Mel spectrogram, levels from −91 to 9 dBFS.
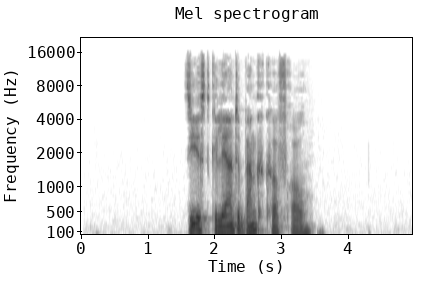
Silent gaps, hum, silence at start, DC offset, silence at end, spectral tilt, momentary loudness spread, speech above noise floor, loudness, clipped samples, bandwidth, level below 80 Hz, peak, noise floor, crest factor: none; none; 1.6 s; under 0.1%; 1.55 s; -5.5 dB/octave; 9 LU; 56 dB; -19 LUFS; under 0.1%; 15.5 kHz; -46 dBFS; -2 dBFS; -74 dBFS; 20 dB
